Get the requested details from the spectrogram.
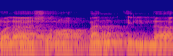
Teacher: ملانے کی صورت میں ولا شرابا الا آگے حمزہ اظہار ہوگا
